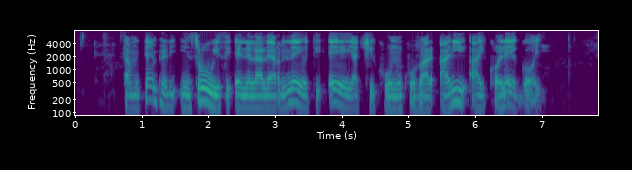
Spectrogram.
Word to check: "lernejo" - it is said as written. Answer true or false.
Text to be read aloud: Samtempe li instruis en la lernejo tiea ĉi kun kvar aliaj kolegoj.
true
